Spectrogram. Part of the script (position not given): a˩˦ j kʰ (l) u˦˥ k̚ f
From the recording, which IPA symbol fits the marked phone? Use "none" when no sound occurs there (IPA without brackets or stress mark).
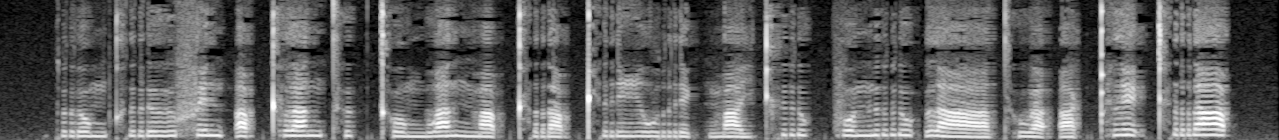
r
